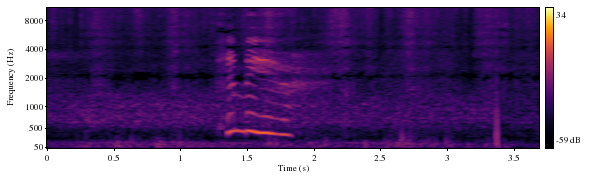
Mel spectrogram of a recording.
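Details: A semi-wild mother cat, friendly at times, gives a single short meow while being coaxed and petted. It lasts about half a second and falls slightly in pitch, with quiet background noise and faint human talking.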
